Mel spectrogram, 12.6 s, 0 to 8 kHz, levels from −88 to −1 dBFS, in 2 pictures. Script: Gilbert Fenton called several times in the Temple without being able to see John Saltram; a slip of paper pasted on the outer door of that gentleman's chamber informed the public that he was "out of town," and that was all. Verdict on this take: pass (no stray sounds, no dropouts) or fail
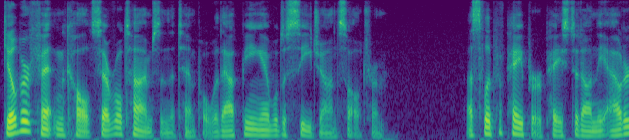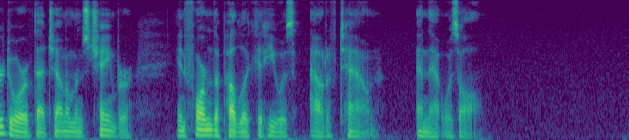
pass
